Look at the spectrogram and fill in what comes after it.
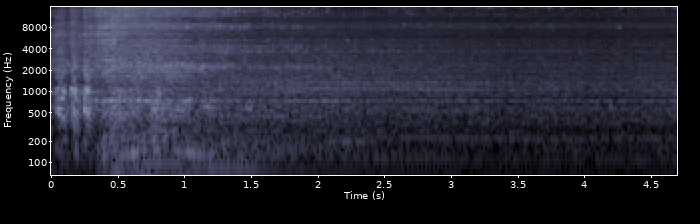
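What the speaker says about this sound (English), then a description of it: "You only hear the sound from the engine." A 2017 BMW X3 with the N20 engine, fresh serpentine belt and tensioner fitted, cranks and catches with a brief burst, then settles into a quiet, even idle with no belt or pulley noise.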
